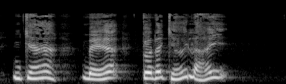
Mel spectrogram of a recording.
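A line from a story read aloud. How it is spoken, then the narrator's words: Child's flustered cry. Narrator (Vietnamese): Cái đứa nhỏ kia cuống quýt kêu lên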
